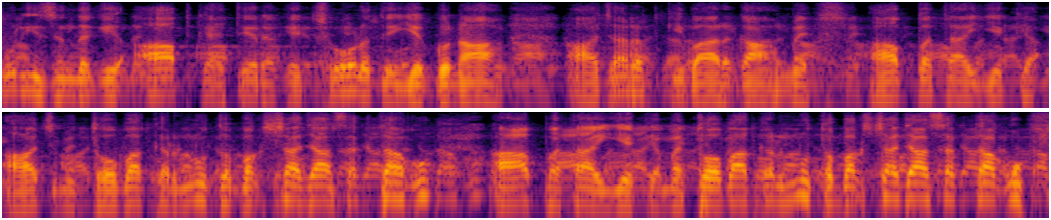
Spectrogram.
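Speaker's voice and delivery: ordinary talk, nothing marked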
